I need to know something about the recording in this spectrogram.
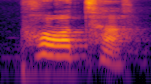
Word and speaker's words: Potter: The R must be silent. Potter.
